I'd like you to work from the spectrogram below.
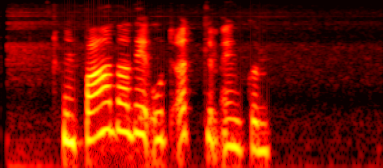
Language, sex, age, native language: Icelandic, female, 9, Icelandic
